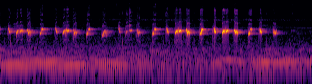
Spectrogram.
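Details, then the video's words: Sooty-headed bulbul song used as a lure for young birds: a long chattering stream of rich, slurred whistles in uneven clusters over a low background hum. "Trucukan Gacor ngamuk Pancingan Terbaik Untuk Burung Paud"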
